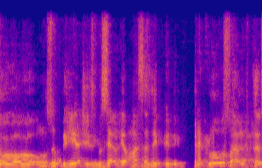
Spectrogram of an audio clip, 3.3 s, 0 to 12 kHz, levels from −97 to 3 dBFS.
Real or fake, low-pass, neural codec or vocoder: fake; 10.8 kHz; codec, 24 kHz, 1.5 kbps, HILCodec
